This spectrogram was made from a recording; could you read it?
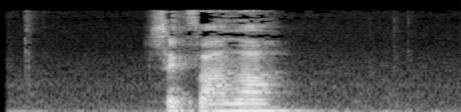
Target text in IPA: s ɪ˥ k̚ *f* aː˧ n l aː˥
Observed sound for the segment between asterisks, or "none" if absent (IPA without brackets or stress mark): f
